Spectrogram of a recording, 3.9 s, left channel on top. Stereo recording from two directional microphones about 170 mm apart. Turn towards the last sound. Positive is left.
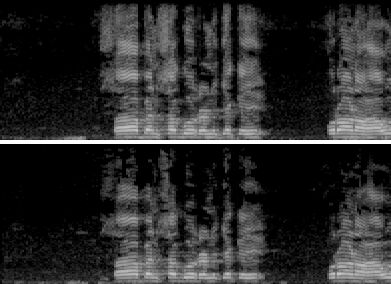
turn(degrees=45)  # may be behind; listen again after turning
